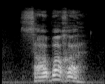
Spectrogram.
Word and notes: sabaGa: Xyzyl

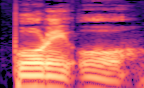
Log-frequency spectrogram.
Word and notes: pore o: apatani

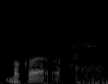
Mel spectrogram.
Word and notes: bokor: Biak

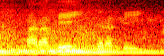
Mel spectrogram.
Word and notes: tarandei: Serewen

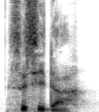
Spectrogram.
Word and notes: swsida: apatani

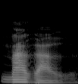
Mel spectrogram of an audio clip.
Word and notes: malal: Aneityum

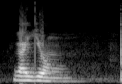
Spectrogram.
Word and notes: gayon: Teotitlán del Valle Zapotec

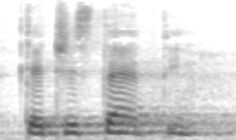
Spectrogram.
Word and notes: kechisteti: TdVZ

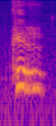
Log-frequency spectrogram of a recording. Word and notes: küür: Xyzyl

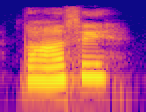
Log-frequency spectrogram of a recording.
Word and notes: tahañ-si: Apatani

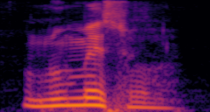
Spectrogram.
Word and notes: kunumeso: Yawa

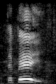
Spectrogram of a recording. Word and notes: tepei: Ansus

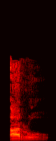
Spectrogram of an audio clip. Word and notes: aro: Raga

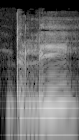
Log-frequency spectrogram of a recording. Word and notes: dwliñ: apatani

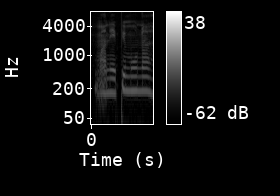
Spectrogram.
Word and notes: maniai pimuna: Wamesa

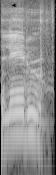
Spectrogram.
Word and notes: leru: le.ru

